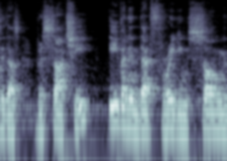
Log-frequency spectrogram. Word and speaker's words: Versace: point she goes I look good in my Versace dress so she she's mispronouncing it it's Versace if you have enough time and money to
